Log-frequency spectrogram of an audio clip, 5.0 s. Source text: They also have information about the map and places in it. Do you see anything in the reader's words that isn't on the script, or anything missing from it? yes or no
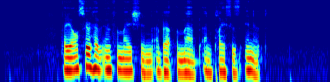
no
